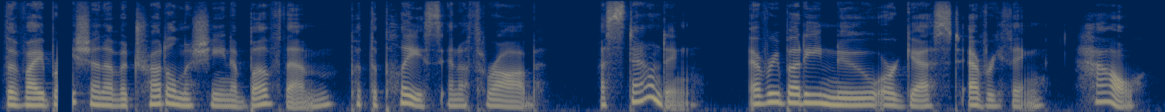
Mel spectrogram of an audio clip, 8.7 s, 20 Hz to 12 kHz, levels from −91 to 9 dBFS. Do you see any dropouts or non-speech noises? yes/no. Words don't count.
yes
